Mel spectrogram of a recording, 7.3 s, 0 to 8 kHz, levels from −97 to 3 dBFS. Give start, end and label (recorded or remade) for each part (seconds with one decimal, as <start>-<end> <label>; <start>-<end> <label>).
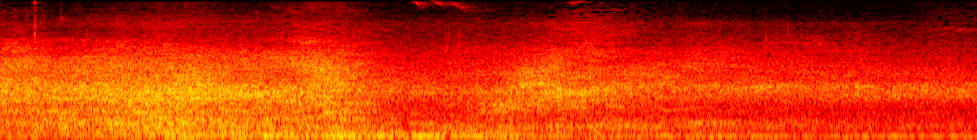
0.0-7.3 recorded

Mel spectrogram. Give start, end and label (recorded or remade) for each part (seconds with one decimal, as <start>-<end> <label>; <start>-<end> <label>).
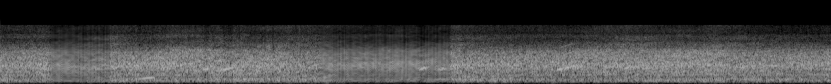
0.0-0.5 recorded; 0.5-1.1 remade; 1.1-3.2 recorded; 3.2-4.5 remade; 4.5-8.3 recorded

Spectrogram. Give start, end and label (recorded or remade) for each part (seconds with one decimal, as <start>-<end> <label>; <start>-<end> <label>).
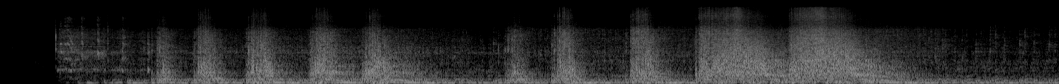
0.0-2.2 remade; 2.2-6.7 recorded; 6.7-10.6 remade

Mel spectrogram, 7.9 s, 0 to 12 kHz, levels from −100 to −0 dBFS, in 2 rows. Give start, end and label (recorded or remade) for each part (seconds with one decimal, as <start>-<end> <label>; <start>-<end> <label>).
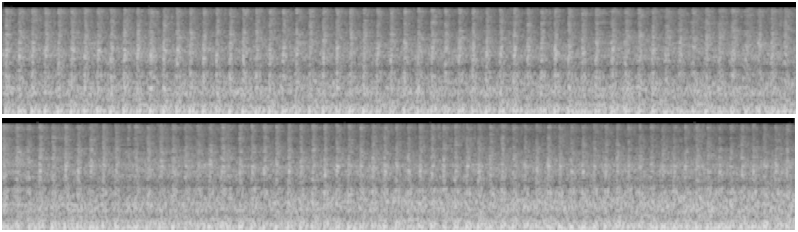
0.0-3.0 recorded; 3.0-4.1 remade; 4.1-4.6 recorded; 4.6-5.1 remade; 5.1-7.9 recorded

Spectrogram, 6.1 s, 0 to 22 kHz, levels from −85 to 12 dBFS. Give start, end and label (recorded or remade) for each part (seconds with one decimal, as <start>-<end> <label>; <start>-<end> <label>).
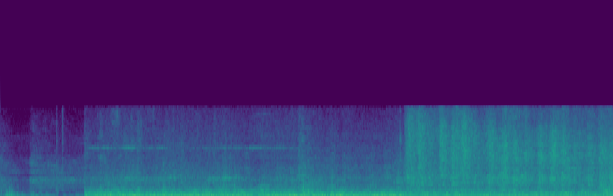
0.0-0.8 recorded; 0.8-1.4 remade; 1.4-2.8 recorded; 2.8-4.4 remade; 4.4-5.0 recorded; 5.0-6.1 remade

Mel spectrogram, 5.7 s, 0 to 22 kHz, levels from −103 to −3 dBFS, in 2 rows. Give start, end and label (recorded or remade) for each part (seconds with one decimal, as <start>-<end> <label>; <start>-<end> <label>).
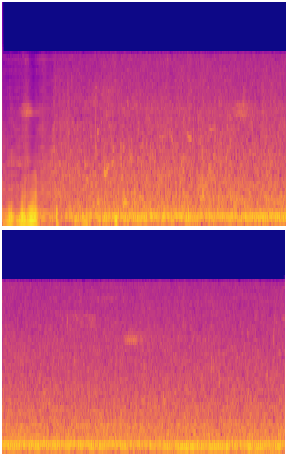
0.0-0.5 remade; 0.5-5.7 recorded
